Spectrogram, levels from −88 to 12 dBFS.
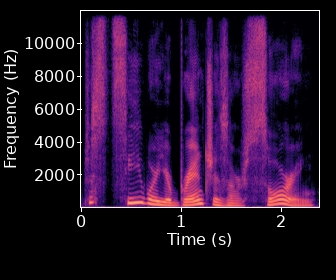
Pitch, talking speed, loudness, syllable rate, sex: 205 Hz, 175 wpm, -15 LUFS, 4.7 syllables/s, female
